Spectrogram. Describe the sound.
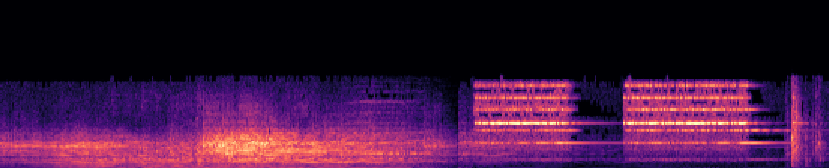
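A home telephone rings in two long, bright bursts after a sustained musical tone fades out.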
